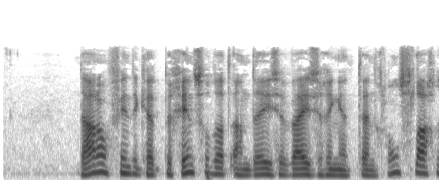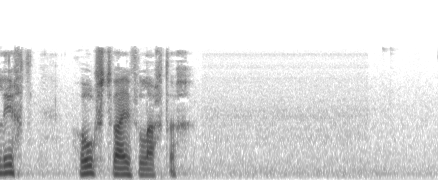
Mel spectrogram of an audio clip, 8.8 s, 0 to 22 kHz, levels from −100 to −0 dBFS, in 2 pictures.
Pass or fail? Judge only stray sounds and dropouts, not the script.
pass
